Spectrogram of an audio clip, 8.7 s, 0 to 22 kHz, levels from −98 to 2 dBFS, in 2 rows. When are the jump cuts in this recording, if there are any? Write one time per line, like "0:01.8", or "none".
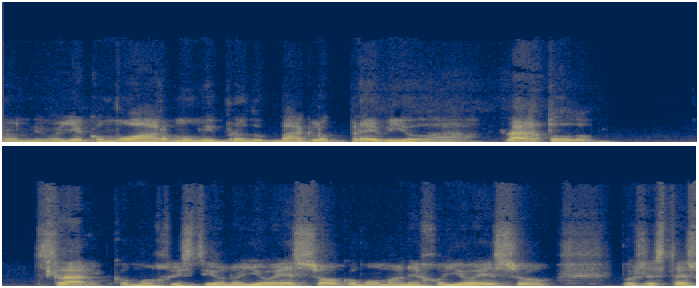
0:03.0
